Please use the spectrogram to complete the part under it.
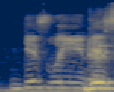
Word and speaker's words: Ghislaine: It almost sounds like Eileen. Ghislaine.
